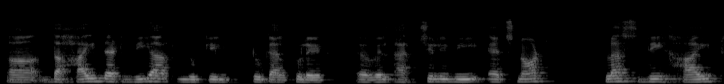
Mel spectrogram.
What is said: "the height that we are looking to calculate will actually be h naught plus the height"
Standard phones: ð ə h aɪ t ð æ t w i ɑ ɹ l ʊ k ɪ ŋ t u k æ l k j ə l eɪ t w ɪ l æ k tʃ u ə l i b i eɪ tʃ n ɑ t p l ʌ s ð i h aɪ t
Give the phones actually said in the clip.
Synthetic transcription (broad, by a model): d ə h aɪ t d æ t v i ɑ ɹ l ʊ k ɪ ŋ t u k æ l k j ə l eɪ t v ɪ l æ k tʃ u ə l i b i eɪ s n ɑ t p l ʌ s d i h aɪ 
